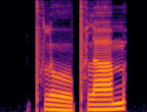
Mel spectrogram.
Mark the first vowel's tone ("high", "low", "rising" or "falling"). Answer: low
